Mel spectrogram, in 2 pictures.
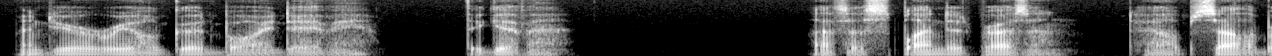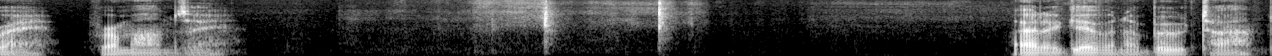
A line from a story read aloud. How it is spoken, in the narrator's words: said Joel, looking grimly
